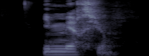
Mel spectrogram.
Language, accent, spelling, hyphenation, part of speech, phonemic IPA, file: French, France, immersion, im‧mer‧sion, noun, /i.mɛʁ.sjɔ̃/, LL-Q150 (fra)-immersion.wav
- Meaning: 1. immersion 2. language immersion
